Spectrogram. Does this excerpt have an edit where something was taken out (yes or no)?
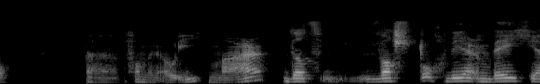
yes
